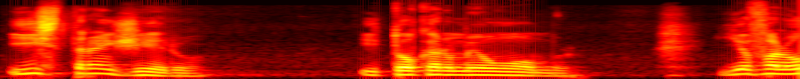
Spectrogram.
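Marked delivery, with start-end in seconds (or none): 0.0-1.0 slow, soft and low, tenderly repeated; gentle old man. Retold or imitated. Old man naming the foreigner again, slower and softer. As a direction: repeat it softly and slowly, full of kindness. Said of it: "Olha o nome que ele usa".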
